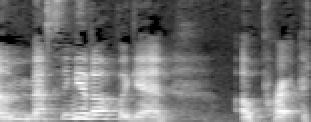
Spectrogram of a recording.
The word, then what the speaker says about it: après: Après. She said like the S was silent or something was silent.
